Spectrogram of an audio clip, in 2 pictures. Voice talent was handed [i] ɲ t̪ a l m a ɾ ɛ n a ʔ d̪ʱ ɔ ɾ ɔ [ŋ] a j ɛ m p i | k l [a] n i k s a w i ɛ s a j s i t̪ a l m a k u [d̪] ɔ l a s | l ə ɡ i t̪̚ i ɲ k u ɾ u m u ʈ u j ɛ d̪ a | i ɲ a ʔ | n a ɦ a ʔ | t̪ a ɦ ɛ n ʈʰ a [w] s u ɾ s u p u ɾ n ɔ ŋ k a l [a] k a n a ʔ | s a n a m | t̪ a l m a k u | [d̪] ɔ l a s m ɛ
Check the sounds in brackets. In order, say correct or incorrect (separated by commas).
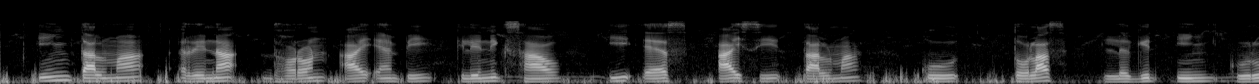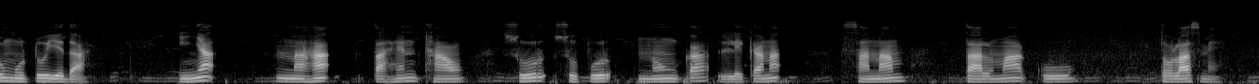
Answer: correct, incorrect, incorrect, incorrect, correct, incorrect, incorrect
